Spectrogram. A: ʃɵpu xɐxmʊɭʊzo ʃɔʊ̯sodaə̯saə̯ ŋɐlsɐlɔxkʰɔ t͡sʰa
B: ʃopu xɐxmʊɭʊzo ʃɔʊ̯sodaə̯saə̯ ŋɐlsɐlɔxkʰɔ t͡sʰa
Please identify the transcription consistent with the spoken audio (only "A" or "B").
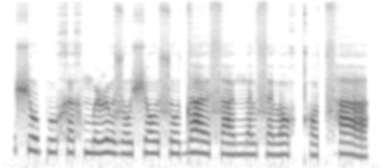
B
